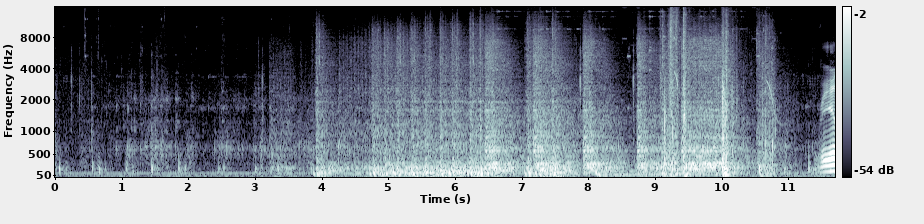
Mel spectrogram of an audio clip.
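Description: Rapid suppressive gunfire in a first-person shooter video game, dense bursts of shots layered with game sound effects and loud cracks, especially from the middle onward, with a voice talking over it.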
